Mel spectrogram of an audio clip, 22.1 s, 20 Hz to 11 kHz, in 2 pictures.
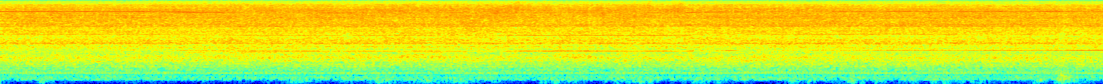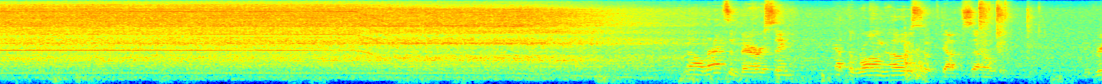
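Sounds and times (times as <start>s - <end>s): belt sander sanding wood: 0.0s - 19.0s
vacuum running: 0.0s - 20.4s.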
